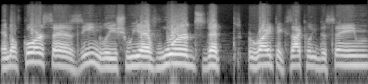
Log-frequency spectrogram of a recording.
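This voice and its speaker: Over a quiet background, a man with a Portuguese accent speaks at a fairly slow pace and a fairly high pitch. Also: dry, close sound with no echo. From Portugal. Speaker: maker, CNC machining YouTuber. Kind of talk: casual livestream chat. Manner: halting, many fillers.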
